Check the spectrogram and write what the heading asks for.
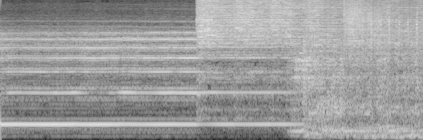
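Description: Live death metal band: one electric guitar note held and ringing on its own, then cymbals come in about two seconds in, and the full band of drums and heavy distorted guitars crashes in about a second later.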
